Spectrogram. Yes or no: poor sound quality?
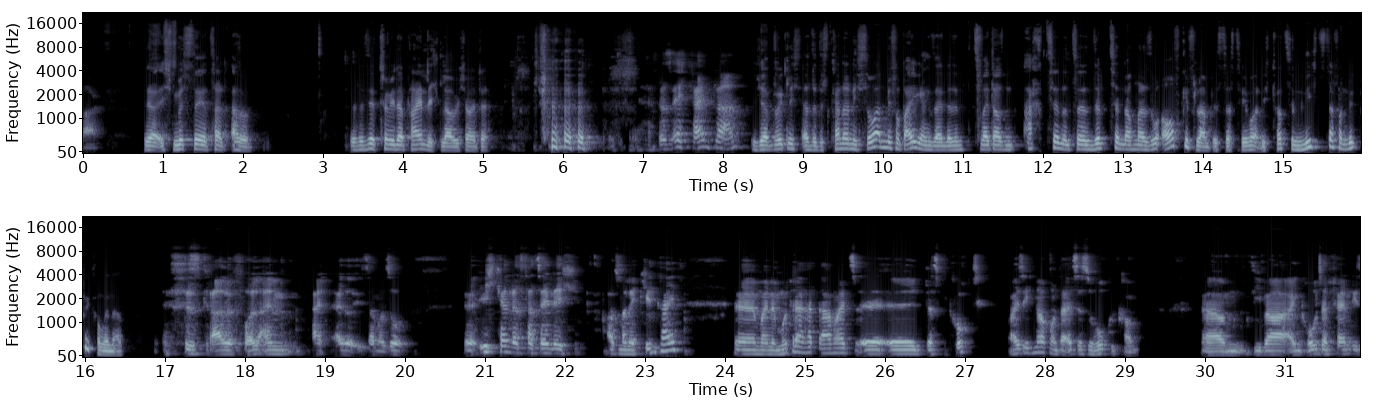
yes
